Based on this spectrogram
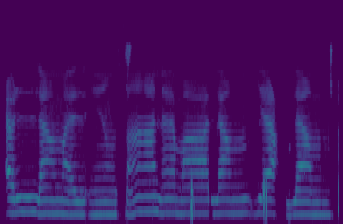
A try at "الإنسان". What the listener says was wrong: اور انسان کا جو نون ساکن کا غنہ ہے وہ مرقق ہے. انسان، انسان، ایسے مفخم نہیں کرنا، مرقق.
